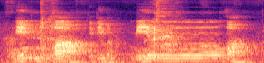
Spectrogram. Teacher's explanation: Min, jadi nun antara nun dengan qaf itu bunyinya jadi ang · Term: ikhfa abad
